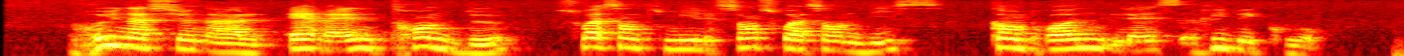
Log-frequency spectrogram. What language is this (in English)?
French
